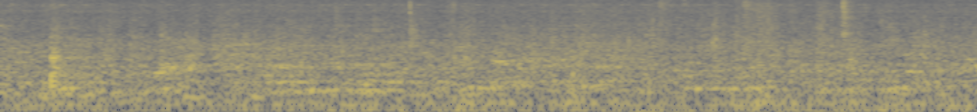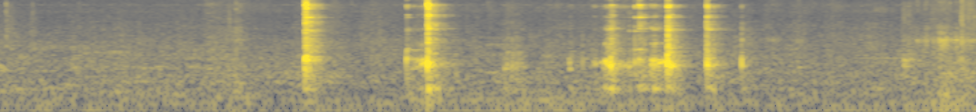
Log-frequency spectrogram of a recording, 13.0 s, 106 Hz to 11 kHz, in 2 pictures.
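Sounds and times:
glass and porcelain clinking: 0:08.6 - 0:11.8, 0:12.5 - 0:13.0.

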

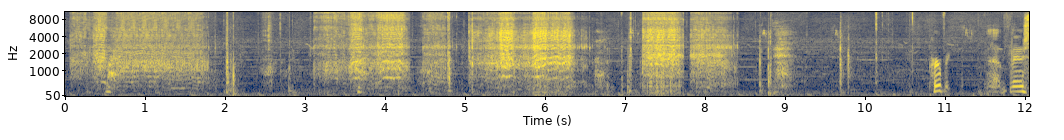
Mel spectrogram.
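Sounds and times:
impact driver driving screws: 0:00.0 - 0:08.5.

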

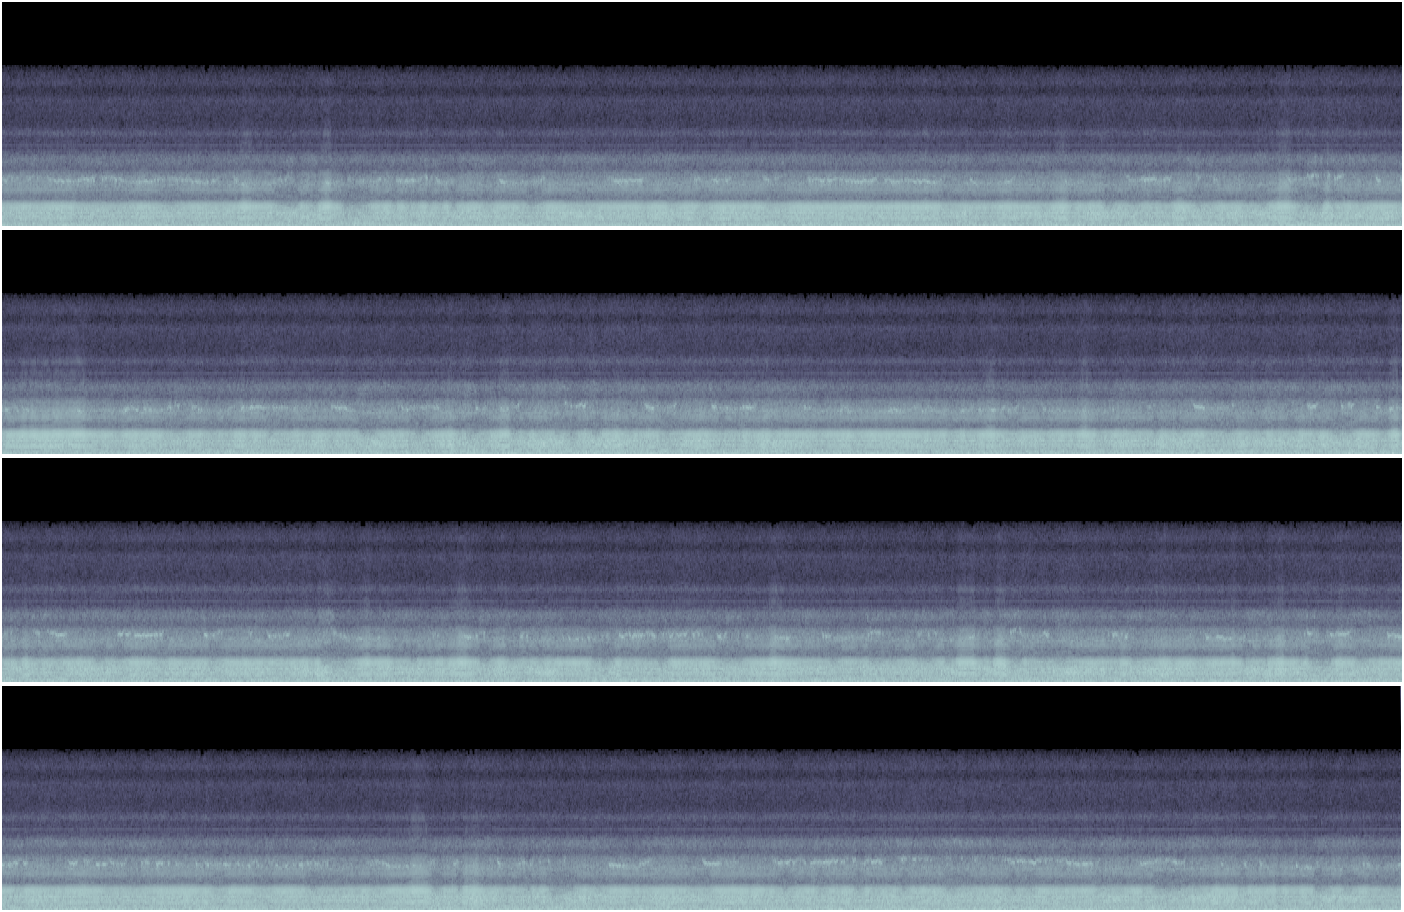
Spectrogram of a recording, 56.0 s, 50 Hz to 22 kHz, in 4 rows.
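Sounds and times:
electric motor and propeller whine: 0:00.0 - 0:55.9.

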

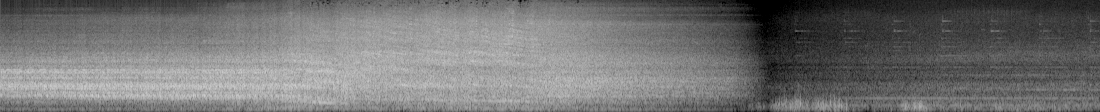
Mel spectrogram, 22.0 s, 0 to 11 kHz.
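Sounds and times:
train wheels rolling on rail: 0:00.0 - 0:15.0
locomotive tonal hum: 0:00.0 - 0:15.1, 0:15.9 - 0:22.0.

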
